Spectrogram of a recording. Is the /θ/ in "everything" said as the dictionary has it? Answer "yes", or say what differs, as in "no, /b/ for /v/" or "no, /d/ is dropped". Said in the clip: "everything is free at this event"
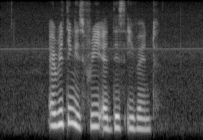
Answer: no, /t/ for /θ/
